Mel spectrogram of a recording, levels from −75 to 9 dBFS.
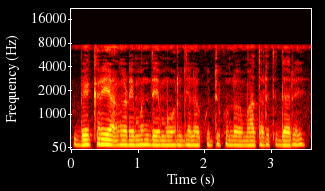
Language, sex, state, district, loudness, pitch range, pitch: Kannada, male, Karnataka, Koppal, -16 LUFS, 125-140 Hz, 130 Hz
